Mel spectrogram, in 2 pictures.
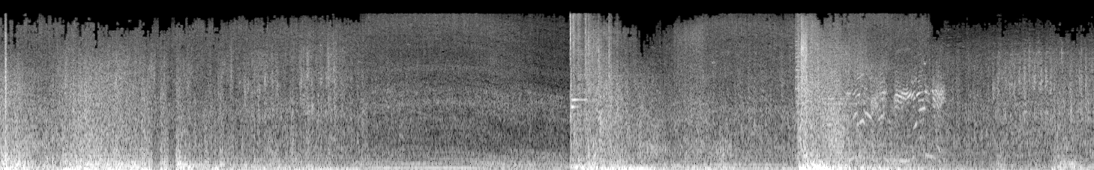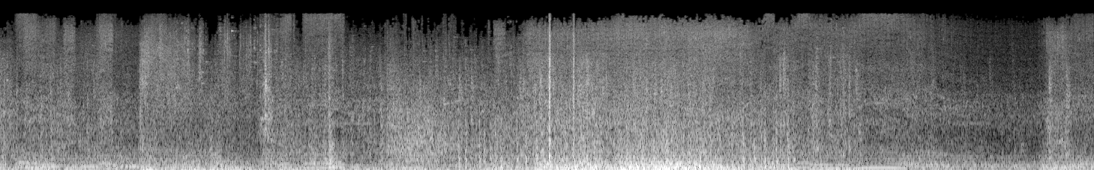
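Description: A tank engine rumbles and its tracks clank steadily.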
